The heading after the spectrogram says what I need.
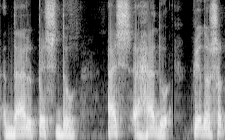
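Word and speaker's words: أشهد: জবর হা দাল পেশদু আশহাদু প্রিয় দর্শক আমরা অনেকে এই শব্দটিকে এভাবে পড়ে থাকি আশশাদু পড়ে থাকি এখানে আশশাদু হবে না হা হরফের উচ্চারণ হলকের শুরু থেকে হবে।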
